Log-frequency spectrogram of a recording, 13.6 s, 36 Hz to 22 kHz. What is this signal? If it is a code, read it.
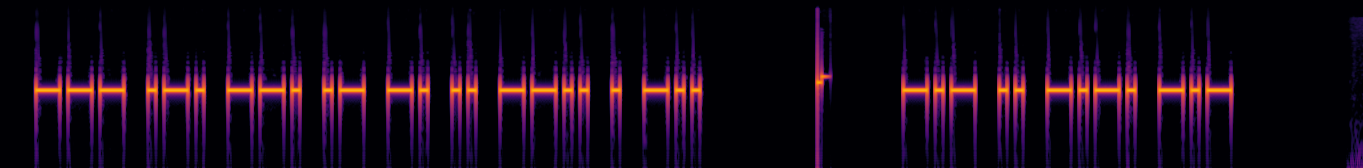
Morse code, heard as a keyed tone, about 16 wpm, 700 Hz. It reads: ORGANIZED KICK
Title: Sentences from Top 1300 Words - New Word Drill Alt - 15wpm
